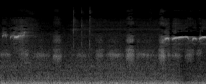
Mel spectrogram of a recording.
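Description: A thin, high, nearly steady whistle, heard briefly at the start and again for about a second near the end, over a low steady rumble.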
